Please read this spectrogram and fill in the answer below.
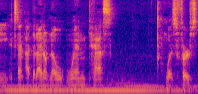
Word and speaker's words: Cas: pronunciation, they spelled it C-A-S-S, which is hard C followed by the vowel and consonant cluster that makes the sound ass.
